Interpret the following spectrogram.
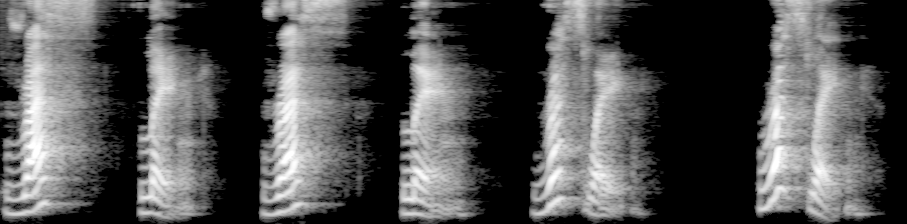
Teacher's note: just an r and then an a sound re re rest you also don't hear the T so it's just restling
